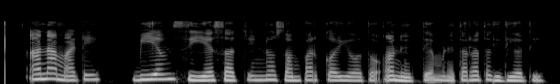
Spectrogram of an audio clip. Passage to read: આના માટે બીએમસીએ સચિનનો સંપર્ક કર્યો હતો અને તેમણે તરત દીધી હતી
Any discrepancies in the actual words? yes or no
no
